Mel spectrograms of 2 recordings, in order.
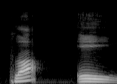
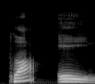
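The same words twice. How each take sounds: The two takes are said the same way.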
